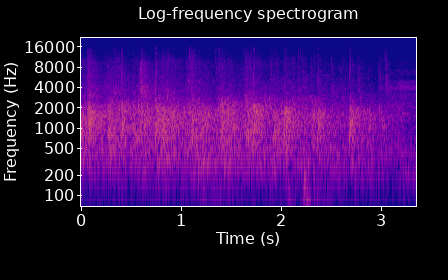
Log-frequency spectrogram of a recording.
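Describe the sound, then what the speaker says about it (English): Audience at a manufacturing awards ceremony applauding the winners, a dense, steady wash of many hands clapping that holds evenly for several seconds. "Let's give them a big, big round of applause"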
